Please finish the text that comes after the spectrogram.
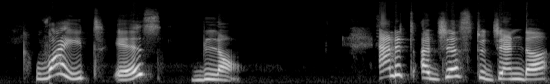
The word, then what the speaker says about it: blanc: For example, une neige blanche, that is white snow. Right? So the pronunciation also changes from blanc to blanche.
